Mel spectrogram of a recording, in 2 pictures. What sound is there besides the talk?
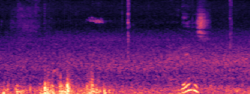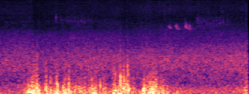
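gusting wind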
